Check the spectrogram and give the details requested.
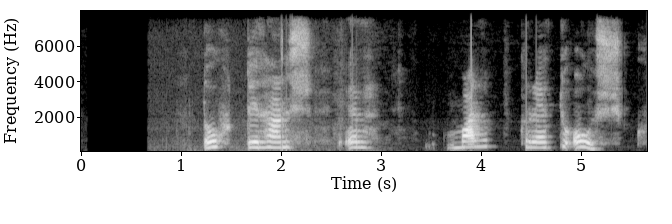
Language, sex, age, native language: Icelandic, male, 6, Icelandic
